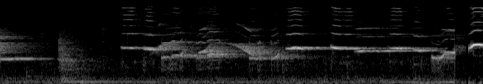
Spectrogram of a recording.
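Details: Male cockatiel singing a lot; long sustained whistled notes with slow wavering bends and pitch steps, a continuous melodic phrase ending in a sharp louder note.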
